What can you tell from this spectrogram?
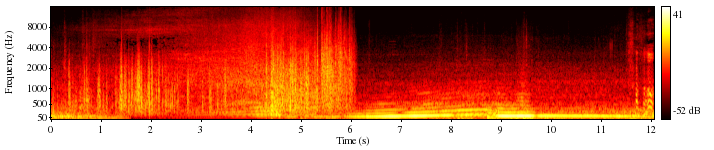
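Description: Car engine heard from inside the cabin, pulling hard with its note rising through the revs. After a cut, a Volkswagen Polo GT TSI with a Stage 2 remap, downpipe and performance exhaust accelerates again. Its engine note climbs, then drops sharply at a quick dual-clutch (DSG) upshift about nine seconds in, and the engine is loudest just after the shift.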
